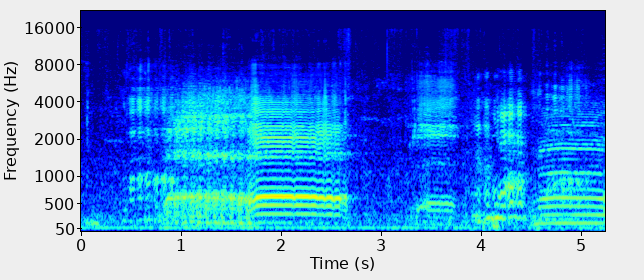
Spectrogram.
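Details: Sunny orchard in County Kilkenny, Ireland, where Zwartbles ewes and curious lambs call; a trembling bleat followed by a long steady one, then two lower nasal bleats after a pause.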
